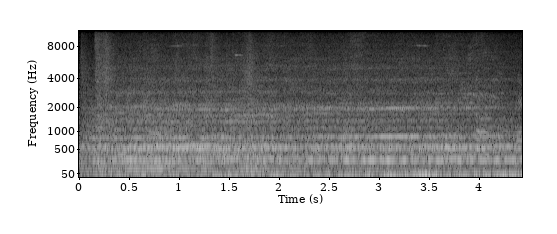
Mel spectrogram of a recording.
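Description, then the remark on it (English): A MARC commuter train rolls along the rails with a steady, loud rumble and humming drone, faint wheel clatter running underneath throughout. “actually moved from Maryland to Martinsburg for the lower cost of living and access to the MARC train for her job.”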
